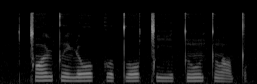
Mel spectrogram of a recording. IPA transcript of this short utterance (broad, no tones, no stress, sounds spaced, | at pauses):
ǀ ɔ̃ ɳ t̪ ĩ ɳ o k ʊ t̪ o ǀ iː t ũ t õ tˤ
